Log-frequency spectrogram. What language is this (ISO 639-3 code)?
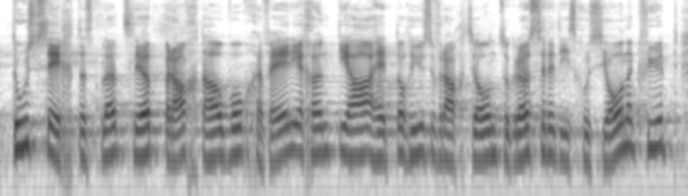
gsw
